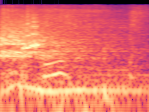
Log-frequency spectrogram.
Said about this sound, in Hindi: और अचानक आपने एक जोरदार ब्रेक मारा।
